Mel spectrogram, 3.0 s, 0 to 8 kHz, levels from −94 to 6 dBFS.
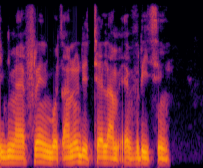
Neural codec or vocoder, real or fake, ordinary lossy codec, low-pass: none; real; none; 7.2 kHz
